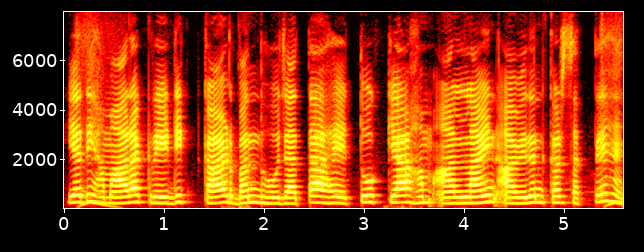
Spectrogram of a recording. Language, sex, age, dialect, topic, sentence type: Hindi, female, 18-24, Awadhi Bundeli, banking, question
